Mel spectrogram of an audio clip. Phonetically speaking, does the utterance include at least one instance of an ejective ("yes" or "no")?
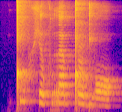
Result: no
